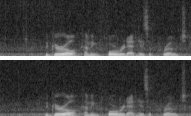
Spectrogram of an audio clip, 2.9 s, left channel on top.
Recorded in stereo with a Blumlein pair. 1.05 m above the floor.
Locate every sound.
0.7 s a man speaking: 5° left, 0.7 m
